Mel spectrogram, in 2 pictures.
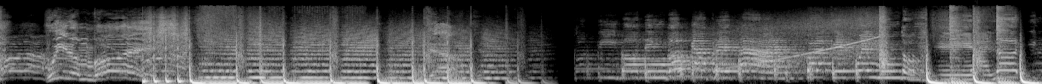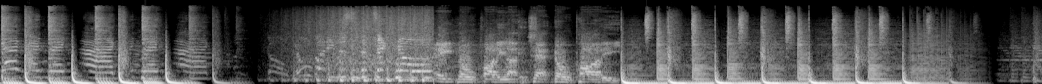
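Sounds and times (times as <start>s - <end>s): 
Top 40 club EDM bootleg megamix: 1.4s - 5.5s, 6.7s - 15.0s, 16.6s - 20.8s.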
